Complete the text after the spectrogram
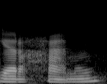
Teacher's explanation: تو پھر یہ دعا پڑھیں گے، یا را زبر یر، را کو پر پڑھیں گے یعنی بولڈ ساؤنڈ لیٹر ہو گیا ہے، را سے پہلے زبر آ گئی ہے، ہا کو حلق کے درمیان سے پڑھ رہے ہیں، یرحمو، اللہ کے لام سے پہلے کاف کے اوپر بھی زبر آ گئی ہے، اس لیے اللہ کا لام بھی موٹا ہو رہا ہے، گرین کلر اس کا ہے، یعنی کہ اس کو ہم بولڈ پڑھیں گے۔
